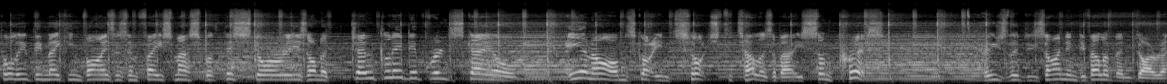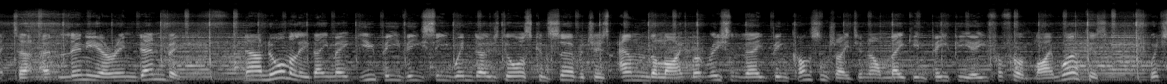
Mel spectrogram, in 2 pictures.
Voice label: Radio Interview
